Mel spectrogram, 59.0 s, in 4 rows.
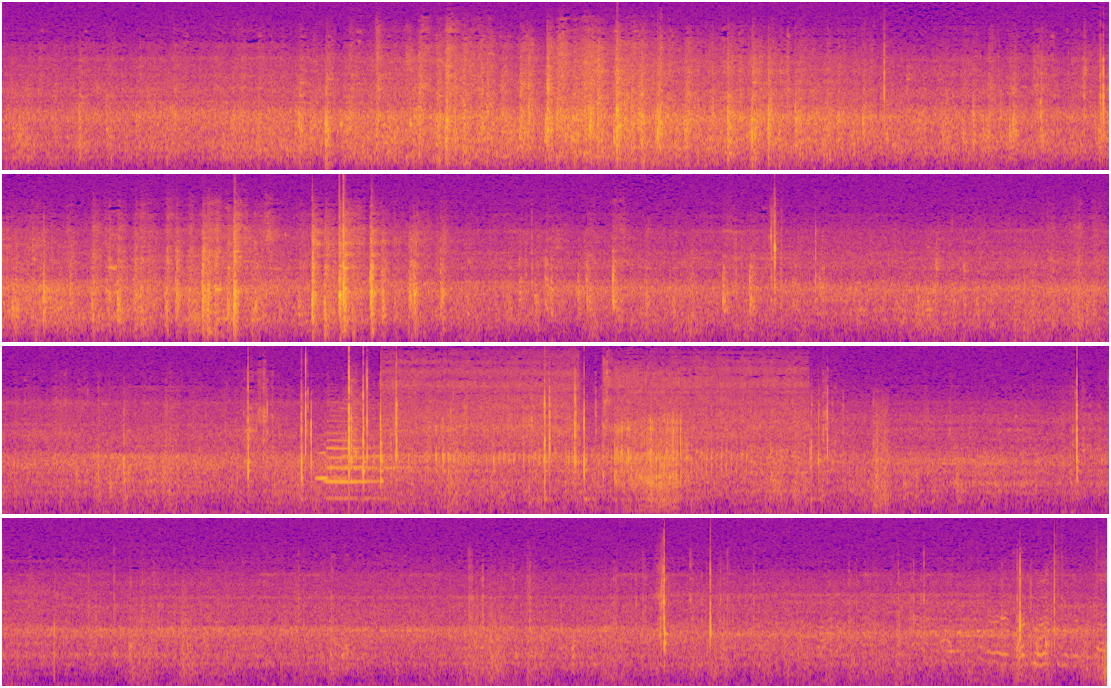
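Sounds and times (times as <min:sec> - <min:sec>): train wheels rumbling on rails: 0:00.0 - 0:59.0
faint clicks: 0:32.8 - 0:40.6.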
